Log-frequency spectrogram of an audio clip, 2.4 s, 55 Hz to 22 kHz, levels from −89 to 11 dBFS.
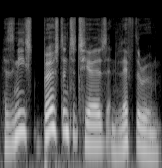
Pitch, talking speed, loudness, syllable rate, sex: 140 Hz, 220 wpm, -17 LUFS, 4.9 syllables/s, male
